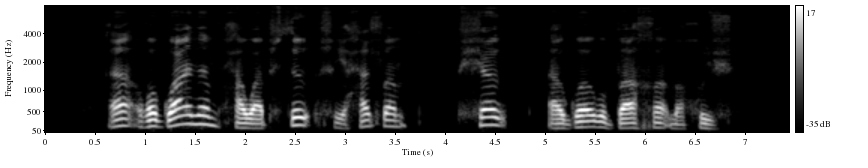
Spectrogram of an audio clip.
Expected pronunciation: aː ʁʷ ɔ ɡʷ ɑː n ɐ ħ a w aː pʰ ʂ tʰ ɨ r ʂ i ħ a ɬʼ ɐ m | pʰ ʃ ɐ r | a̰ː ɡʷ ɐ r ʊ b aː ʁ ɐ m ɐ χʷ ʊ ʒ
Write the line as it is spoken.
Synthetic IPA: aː ʁʷ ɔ ɡʷ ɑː n ɐ ħ a w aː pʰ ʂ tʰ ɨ r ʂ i ħ a ɬʼ ɐ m | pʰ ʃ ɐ r | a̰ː ɡʷ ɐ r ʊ b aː χ ɐ m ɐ χʷ ʊ ʒ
